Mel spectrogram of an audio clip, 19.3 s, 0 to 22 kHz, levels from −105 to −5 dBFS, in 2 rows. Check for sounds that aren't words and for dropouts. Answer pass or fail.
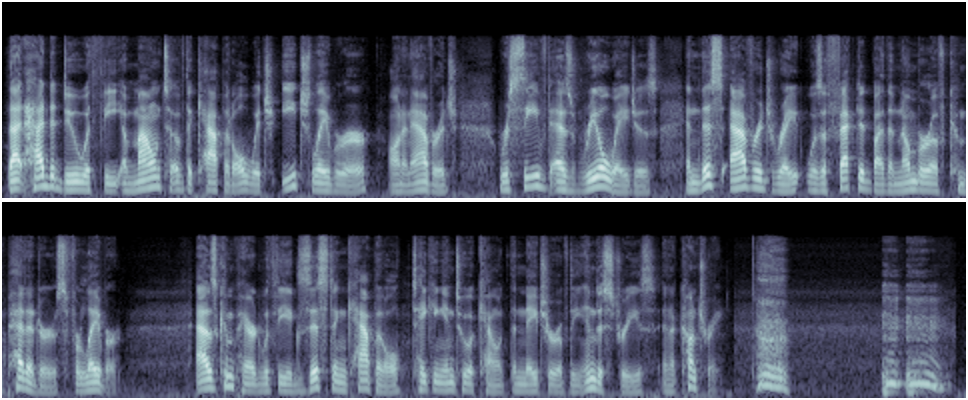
fail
